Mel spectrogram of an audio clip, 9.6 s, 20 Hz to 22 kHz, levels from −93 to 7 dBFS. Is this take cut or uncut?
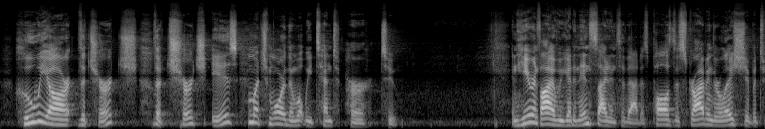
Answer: cut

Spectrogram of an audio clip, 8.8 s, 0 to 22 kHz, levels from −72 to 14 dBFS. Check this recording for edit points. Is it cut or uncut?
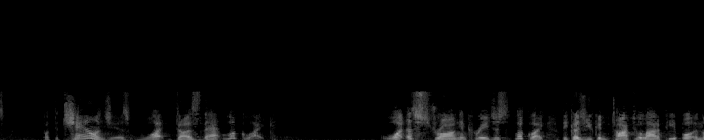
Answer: uncut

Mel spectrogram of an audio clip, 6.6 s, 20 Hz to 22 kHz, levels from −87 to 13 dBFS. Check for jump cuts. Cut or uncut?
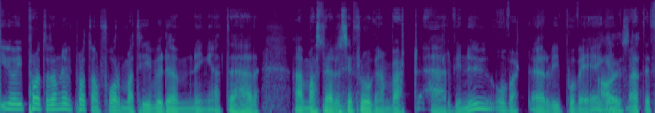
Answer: uncut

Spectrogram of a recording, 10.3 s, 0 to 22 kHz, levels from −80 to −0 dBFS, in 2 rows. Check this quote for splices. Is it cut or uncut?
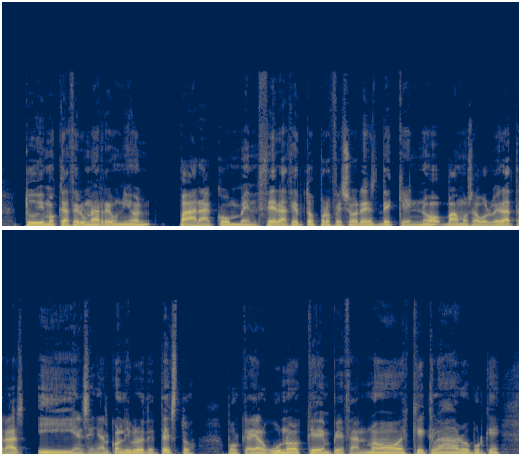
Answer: uncut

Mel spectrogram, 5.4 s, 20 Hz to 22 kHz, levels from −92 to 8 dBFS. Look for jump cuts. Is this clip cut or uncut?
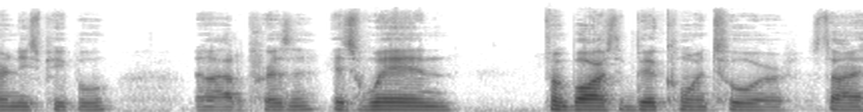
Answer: cut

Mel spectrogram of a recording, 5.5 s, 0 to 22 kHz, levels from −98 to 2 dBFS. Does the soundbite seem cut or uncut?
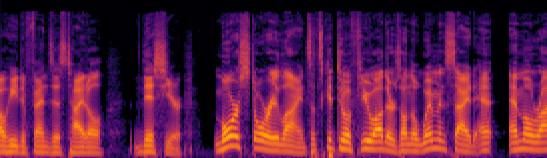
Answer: uncut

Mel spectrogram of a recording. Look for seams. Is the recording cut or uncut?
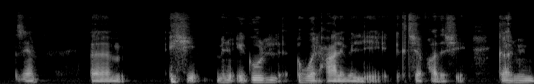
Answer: uncut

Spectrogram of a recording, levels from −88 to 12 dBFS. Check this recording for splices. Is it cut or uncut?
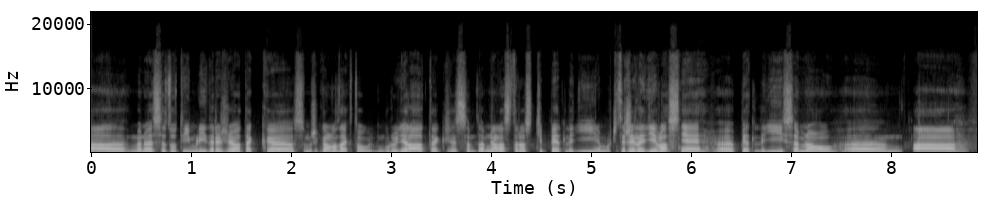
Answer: cut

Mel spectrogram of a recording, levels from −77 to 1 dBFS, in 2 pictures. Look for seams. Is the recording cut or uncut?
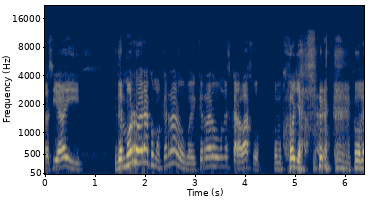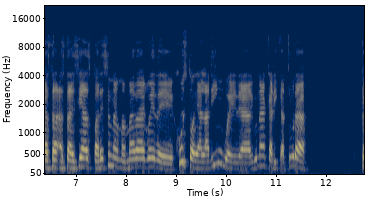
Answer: cut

